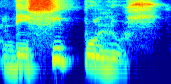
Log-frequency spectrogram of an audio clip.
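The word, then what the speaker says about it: discipulus: La palabra discípulo proviene, es un término latín, proviene del latín y eh se pronuncia discípulus y su significado es alumno o aprendiz.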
